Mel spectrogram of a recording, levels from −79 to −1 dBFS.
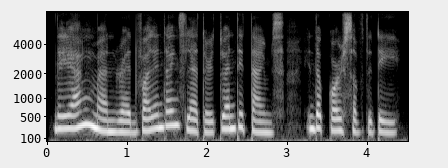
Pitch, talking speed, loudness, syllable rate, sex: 235 Hz, 185 wpm, -16 LUFS, 5.2 syllables/s, female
